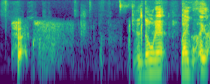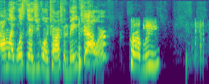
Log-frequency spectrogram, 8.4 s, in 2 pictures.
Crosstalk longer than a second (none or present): none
